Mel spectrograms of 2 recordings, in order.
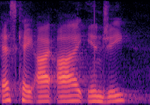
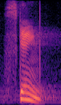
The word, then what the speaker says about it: skiing: A lot of people say S K I I N G with just one syllable, sking, but it's skiing, right?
